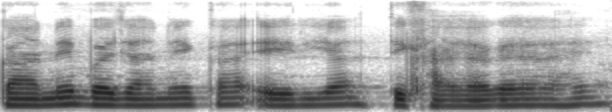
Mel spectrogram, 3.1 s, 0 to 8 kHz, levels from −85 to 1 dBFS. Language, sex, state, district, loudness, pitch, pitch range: Hindi, male, Uttar Pradesh, Lucknow, -17 LUFS, 125 Hz, 120-135 Hz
